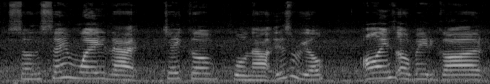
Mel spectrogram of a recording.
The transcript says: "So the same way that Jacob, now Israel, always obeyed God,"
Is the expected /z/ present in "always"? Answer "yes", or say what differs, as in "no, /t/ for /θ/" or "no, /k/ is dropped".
yes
